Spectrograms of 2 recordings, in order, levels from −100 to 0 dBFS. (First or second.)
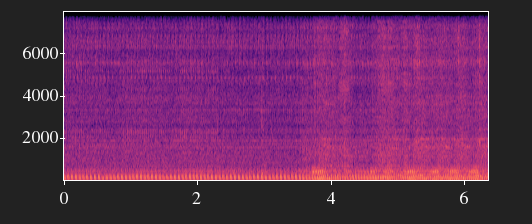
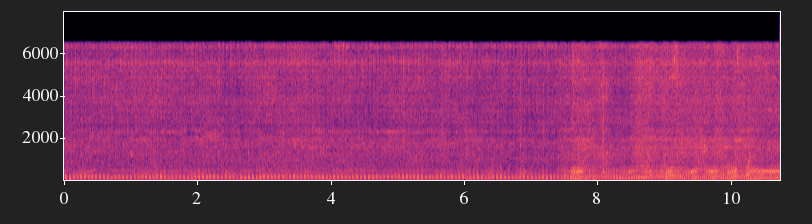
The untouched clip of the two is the first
